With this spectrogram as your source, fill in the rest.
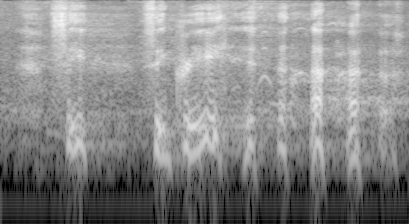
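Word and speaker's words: CCREEE: um Dr Gary Jackson of how do you pronounce c c r e e see see Cree okay oh representative from the Jamaica Public Service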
